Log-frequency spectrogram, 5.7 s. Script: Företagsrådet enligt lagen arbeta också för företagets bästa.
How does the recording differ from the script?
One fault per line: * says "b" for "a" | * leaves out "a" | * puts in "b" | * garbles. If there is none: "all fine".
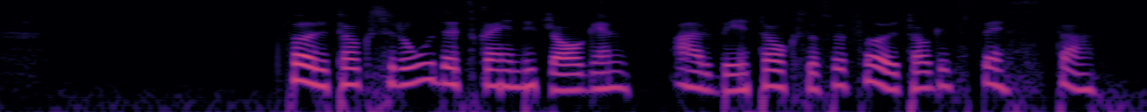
* puts in "ska"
